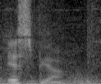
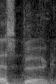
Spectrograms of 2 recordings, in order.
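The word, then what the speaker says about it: Esbjerg: your beautiful beloved Denmark ah espia there you go ESP yeah it was actually one is that how you pronounced it I I said ESB I do es there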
